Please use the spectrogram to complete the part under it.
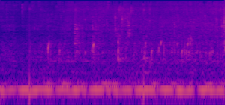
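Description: Shaped potato hearts slide into hot oil on a medium flame and set off a continuous crackling sizzle over a steady low hum.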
